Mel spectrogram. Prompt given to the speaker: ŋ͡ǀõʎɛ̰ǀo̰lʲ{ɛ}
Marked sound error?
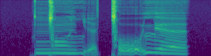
no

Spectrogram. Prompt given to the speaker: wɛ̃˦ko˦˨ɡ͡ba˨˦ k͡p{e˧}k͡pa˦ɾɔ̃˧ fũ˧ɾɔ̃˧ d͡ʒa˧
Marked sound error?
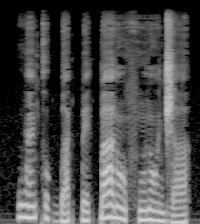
no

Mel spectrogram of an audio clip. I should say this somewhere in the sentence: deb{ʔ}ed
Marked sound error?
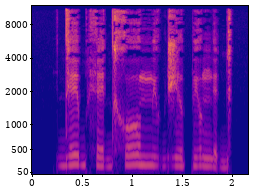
yes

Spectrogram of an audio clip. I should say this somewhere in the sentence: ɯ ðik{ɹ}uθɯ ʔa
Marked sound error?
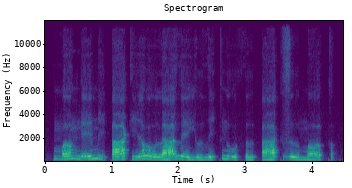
yes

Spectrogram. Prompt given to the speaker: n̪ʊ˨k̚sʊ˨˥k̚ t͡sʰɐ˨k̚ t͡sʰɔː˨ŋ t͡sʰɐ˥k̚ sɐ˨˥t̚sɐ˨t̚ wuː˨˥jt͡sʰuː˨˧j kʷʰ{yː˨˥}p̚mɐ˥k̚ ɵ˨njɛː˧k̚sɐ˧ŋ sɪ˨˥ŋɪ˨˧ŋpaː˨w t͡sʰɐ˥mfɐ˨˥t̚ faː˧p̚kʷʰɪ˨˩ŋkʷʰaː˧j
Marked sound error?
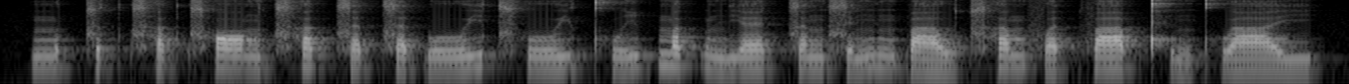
yes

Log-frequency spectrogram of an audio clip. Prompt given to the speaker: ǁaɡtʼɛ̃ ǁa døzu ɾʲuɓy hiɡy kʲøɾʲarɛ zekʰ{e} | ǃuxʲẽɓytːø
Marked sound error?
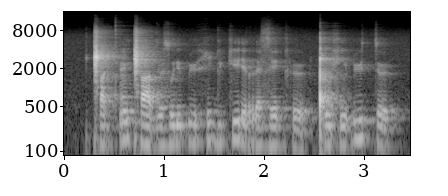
yes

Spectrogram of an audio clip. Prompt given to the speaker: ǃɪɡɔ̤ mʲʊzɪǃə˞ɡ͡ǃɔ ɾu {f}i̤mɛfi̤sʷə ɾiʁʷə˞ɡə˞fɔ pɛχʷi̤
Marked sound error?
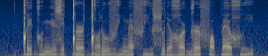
yes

